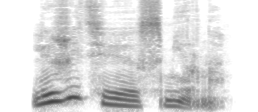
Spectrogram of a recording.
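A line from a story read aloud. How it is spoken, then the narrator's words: Sighing speech. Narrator (Russian): вздохнув, проговорил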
